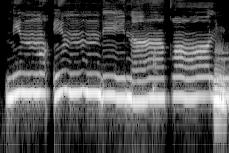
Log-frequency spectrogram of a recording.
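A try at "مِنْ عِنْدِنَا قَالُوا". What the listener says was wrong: Cepat kan? Kenapa jadi cepat ya?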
